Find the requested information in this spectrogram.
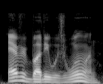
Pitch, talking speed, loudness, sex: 125 Hz, 175 wpm, -15 LUFS, male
